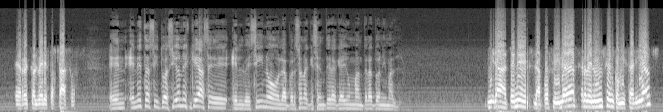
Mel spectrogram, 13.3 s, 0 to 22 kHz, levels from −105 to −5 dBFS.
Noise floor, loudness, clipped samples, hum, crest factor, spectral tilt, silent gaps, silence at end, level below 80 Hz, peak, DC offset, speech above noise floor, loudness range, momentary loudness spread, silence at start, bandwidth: -39 dBFS; -9 LUFS; 0.6%; 50 Hz at -40 dBFS; 10 dB; -4.5 dB/octave; none; 0.15 s; -42 dBFS; 0 dBFS; under 0.1%; 30 dB; 14 LU; 14 LU; 0.3 s; 16.5 kHz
